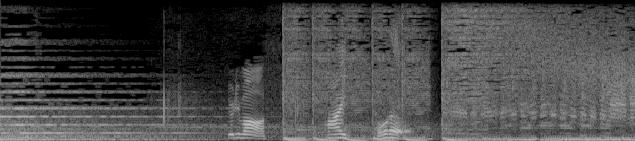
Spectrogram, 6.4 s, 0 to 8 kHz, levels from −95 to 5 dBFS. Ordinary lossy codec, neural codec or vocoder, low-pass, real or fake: none; none; none; real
